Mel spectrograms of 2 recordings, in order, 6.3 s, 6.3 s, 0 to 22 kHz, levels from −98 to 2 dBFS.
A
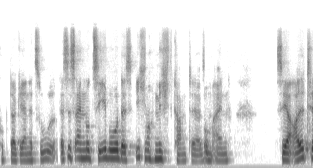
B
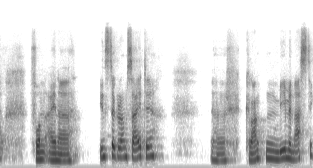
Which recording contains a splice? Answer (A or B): A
